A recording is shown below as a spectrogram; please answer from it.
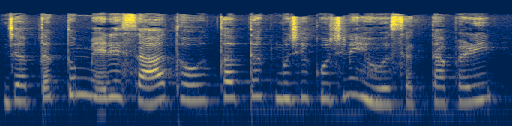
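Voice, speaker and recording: A woman's voice: very high voice, normal speed, vocal fry. A woman reading the lines of a drunk, childish young man who sulks and pleads in a storybook romance. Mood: sulky, tipsy. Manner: sulky, whiny pleading.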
